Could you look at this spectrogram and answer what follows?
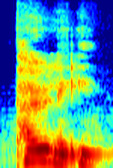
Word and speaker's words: POLE: at the four groups POI although written as pole this is pronounced po which is short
